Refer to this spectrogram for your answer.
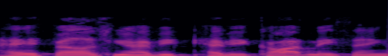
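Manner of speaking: usual speaking voice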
